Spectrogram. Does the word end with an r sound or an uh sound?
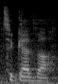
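uh sound. The word ends with a plain uh sound. The speaker calls it right. "it's like an uh sound at the end"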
